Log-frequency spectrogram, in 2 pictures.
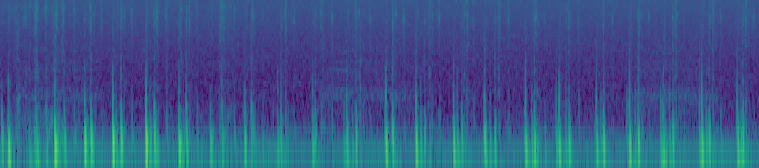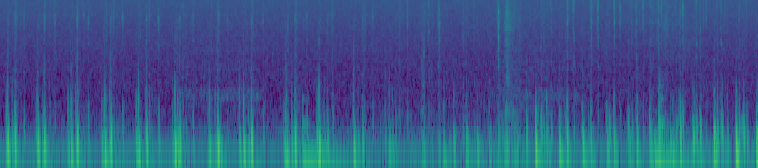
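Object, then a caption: Small fabric-covered speaker. A small rounded black smart speaker with a fabric mesh cover is held in the hands and tapped with fingertips and nails. The result is a rapid, steady stream of soft, dull, low thumps that die away almost instantly, with a few slightly sharper clicks from the nails.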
